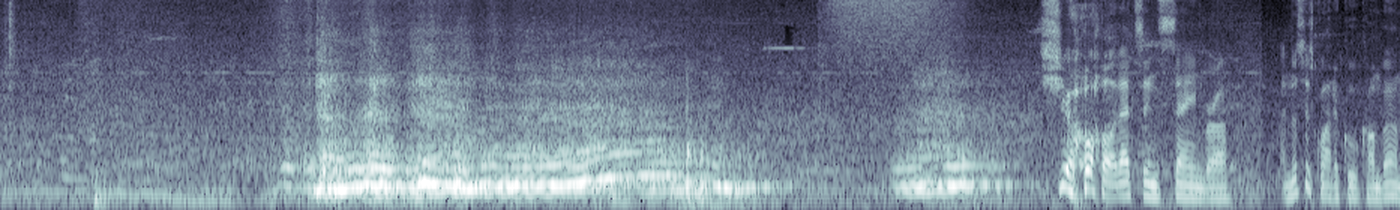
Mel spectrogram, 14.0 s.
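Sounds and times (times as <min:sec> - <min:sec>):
car engine revving loudly: 0:02.6 - 0:07.7, 0:08.9 - 0:10.3.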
